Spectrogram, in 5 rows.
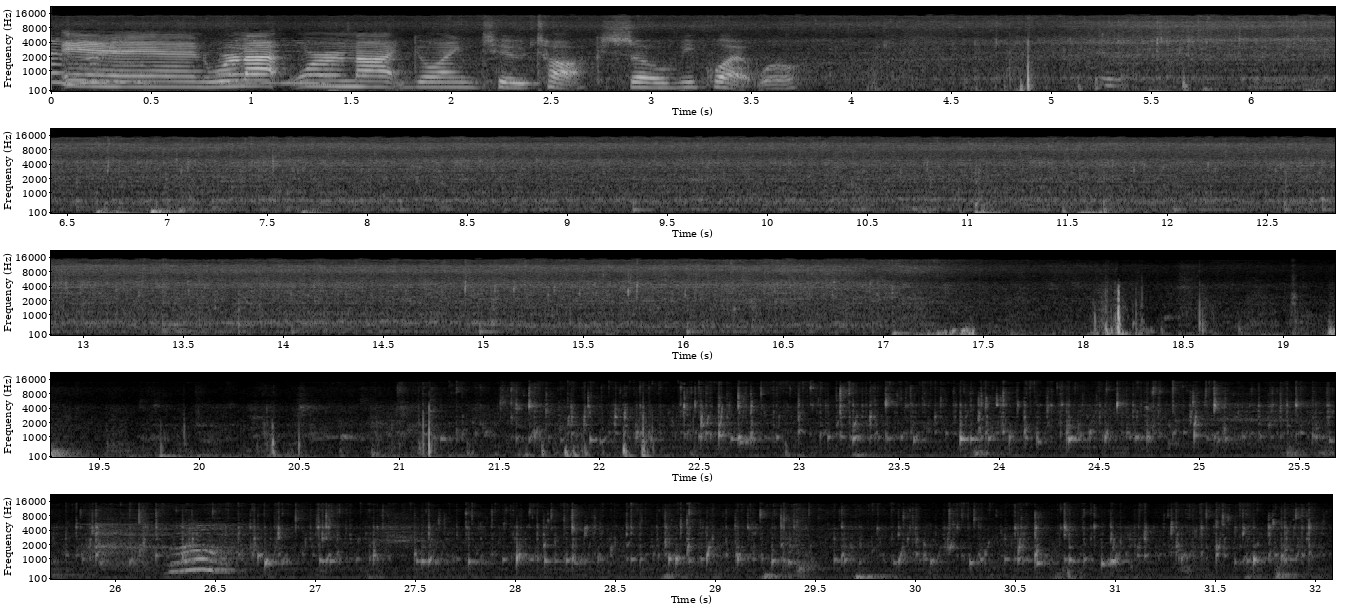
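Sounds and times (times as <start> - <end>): water pouring and splashing: 1.3 - 18.4, 20.4 - 32.0
knocks: 5.5 - 7.9.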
